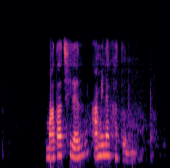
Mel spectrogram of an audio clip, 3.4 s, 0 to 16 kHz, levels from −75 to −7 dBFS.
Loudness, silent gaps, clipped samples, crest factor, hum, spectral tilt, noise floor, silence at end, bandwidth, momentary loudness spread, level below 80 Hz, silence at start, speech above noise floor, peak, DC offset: -27 LUFS; none; under 0.1%; 20 dB; none; -3.5 dB/octave; -76 dBFS; 0.35 s; 7.8 kHz; 15 LU; -66 dBFS; 0.9 s; 49 dB; -10 dBFS; under 0.1%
